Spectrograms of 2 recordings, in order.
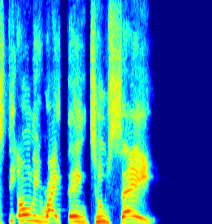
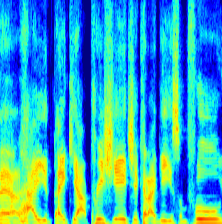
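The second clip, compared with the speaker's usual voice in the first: mock grateful thanks; 6 semitones lower than usual. A rescued man lowering his voice to thank the rivals who helped him, mock humble. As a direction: play the humble grateful man, pitched low.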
